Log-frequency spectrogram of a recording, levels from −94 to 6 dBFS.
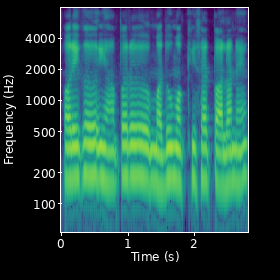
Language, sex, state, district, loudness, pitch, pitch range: Hindi, female, Odisha, Malkangiri, -15 LUFS, 175 Hz, 165-185 Hz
